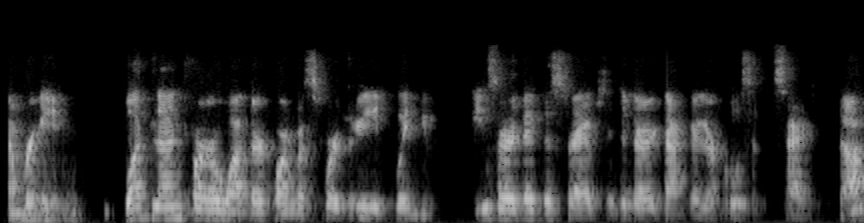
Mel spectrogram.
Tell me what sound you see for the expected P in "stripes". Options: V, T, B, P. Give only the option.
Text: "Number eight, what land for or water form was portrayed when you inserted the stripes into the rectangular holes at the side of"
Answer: B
